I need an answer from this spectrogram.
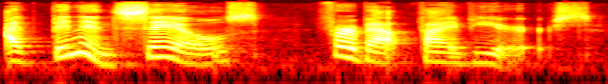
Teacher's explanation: pauses after the word sales and five years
